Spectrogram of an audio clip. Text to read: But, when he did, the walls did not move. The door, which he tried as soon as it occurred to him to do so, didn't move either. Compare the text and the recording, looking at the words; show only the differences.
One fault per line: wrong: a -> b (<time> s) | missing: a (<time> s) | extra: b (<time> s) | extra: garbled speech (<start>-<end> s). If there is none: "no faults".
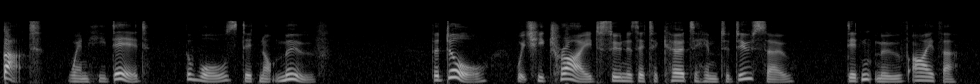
missing: as (6.0 s)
